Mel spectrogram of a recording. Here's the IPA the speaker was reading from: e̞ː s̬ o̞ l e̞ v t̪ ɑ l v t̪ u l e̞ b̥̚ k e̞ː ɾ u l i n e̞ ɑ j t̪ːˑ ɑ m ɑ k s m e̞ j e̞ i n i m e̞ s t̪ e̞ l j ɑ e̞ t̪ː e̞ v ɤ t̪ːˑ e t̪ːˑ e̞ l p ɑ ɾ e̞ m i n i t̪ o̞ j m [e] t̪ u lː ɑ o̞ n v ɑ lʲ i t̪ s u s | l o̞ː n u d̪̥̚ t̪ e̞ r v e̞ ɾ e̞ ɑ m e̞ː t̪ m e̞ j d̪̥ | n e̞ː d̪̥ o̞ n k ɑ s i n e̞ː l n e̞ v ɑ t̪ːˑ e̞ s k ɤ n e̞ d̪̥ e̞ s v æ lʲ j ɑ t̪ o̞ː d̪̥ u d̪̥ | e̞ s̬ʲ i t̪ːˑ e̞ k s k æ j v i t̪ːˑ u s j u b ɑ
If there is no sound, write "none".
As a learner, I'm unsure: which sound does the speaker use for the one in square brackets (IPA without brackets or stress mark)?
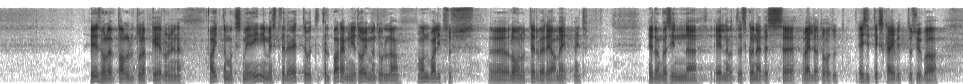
e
